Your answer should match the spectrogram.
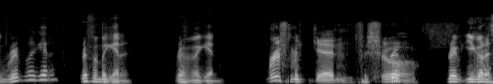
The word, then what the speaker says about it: Riffmageddon: Riffmageddon for sure.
